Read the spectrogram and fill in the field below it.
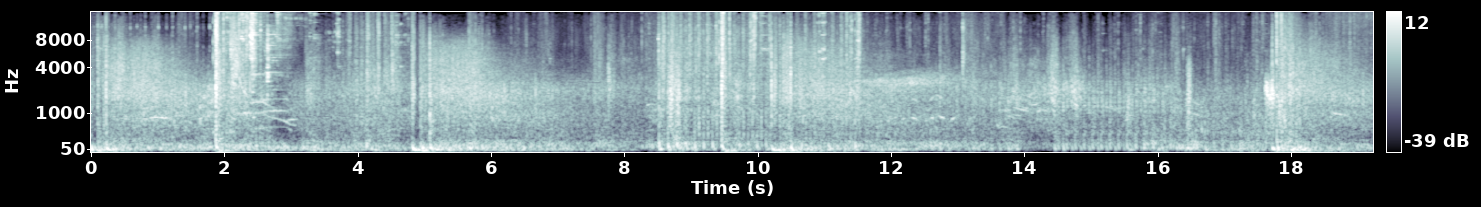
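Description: Explosions rumble and boom in the distance.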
